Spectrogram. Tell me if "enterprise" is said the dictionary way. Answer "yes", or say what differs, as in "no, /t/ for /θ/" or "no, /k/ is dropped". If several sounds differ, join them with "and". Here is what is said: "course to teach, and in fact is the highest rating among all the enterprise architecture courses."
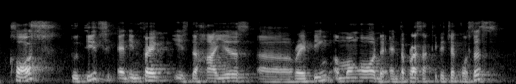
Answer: no, /s/ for /z/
